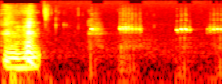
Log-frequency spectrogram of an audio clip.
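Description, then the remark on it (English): A short voiced sound opens, then four quick, shrill cricket-like chirps follow at a steady rhythm with brief silences between them, moderately loud. “Well, you have cricket sounds.”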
